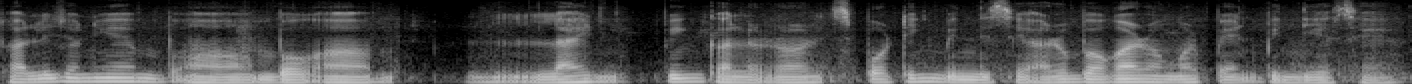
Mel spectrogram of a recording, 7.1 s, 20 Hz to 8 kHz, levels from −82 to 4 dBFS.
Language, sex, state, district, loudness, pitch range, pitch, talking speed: Assamese, male, Assam, Kamrup Metropolitan, -21 LUFS, 95-120 Hz, 100 Hz, 120 wpm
